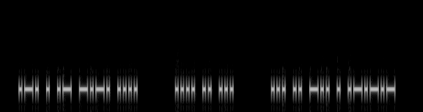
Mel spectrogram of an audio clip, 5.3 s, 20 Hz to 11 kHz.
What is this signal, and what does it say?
Morse code, heard as a keyed tone, about 34 wpm, 700 Hz. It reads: REACH HIS SIDE.
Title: 2x Word-Spacing - Sentences from Top 400 Words - 35wpm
